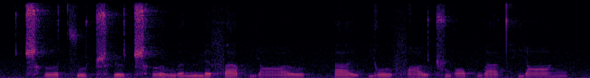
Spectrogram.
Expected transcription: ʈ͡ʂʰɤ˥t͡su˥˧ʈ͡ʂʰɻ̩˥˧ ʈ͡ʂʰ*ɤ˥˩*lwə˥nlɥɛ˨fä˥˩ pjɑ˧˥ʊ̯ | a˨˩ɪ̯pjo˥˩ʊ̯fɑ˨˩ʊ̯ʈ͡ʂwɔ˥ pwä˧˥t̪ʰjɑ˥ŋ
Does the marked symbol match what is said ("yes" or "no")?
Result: yes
